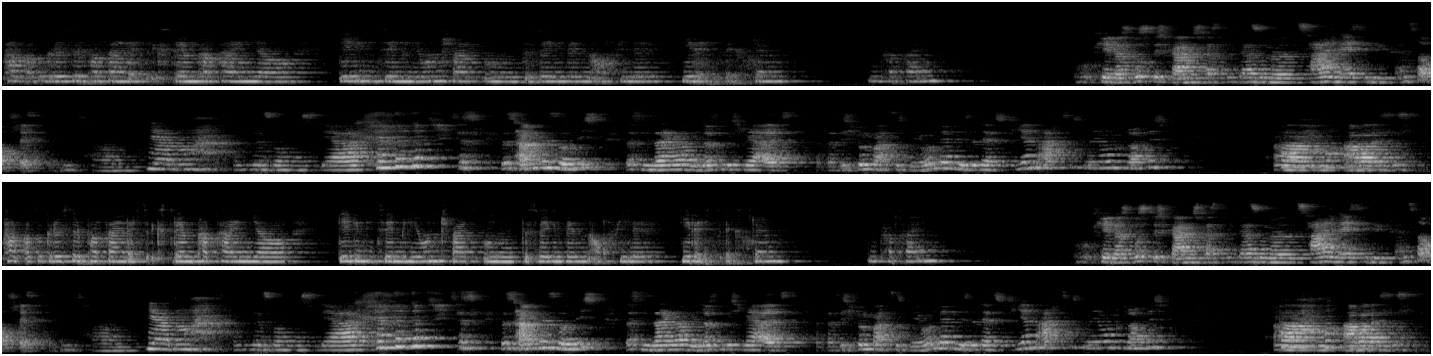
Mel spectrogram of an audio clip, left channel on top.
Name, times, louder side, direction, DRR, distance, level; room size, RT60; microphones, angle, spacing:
voice 1, 0.0-2.9 3.4-6.5 6.8-7.8 8.7-9.3 15.7-16.6 27.1-28.0, right 4 dB, 85° right, 5 dB, 0.3 m, -29 dB
voice 2, 10.7-14.6 14.9-15.5 16.6-19.0 19.3-20.2 20.5-22.1 22.5-25.9 27.0-28.5, equal, 25° right, -2 dB, 0.5 m, -27 dB
2.2 x 2.0 x 3.5 m, 0.80 s
head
